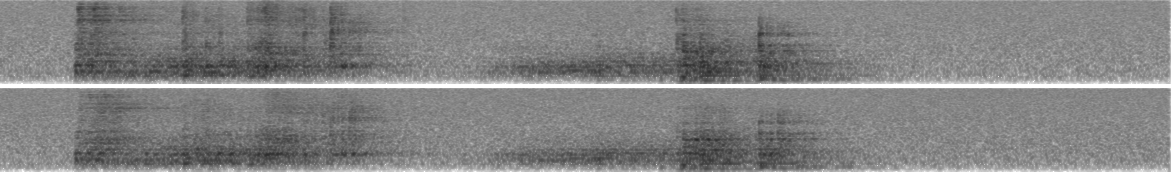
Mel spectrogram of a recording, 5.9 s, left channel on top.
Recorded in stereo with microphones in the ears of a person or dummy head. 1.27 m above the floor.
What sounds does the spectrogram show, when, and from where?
0.4 s a drawer: 80° left, 7.5 m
